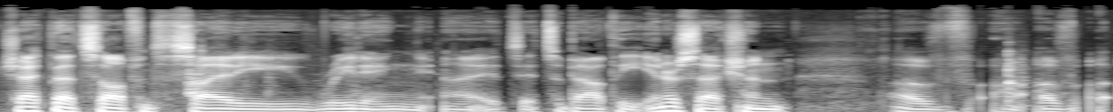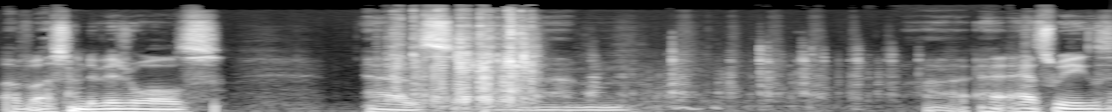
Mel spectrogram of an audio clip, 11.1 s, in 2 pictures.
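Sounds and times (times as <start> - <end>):
speech: 0.0 - 6.8, 7.4 - 8.9, 10.2 - 11.1
tarot cards being shuffled, a double copy of the Handel Tarot: 7.4 - 8.4.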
